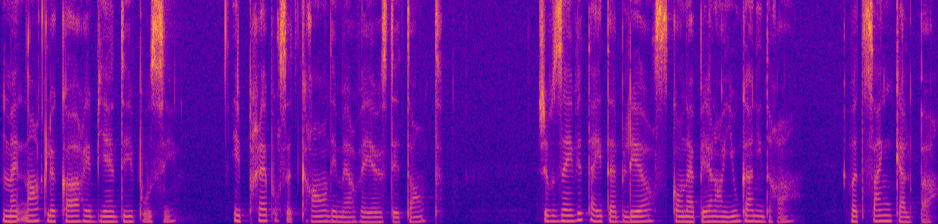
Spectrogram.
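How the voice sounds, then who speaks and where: Female relaxation guide, warm mellow tone, gentle soothing delivery, very unhurried. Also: lowish voice, creaky. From Quebec. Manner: slow, soft, soothing instructions. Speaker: yoga nidra guide.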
